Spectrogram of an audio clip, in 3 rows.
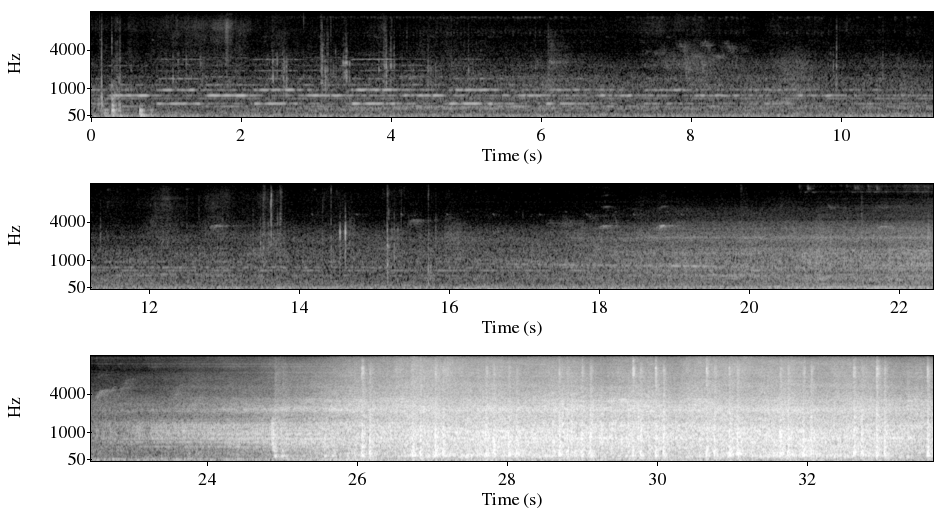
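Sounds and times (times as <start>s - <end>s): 
train passing on a curve: 16.9s - 33.6s.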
